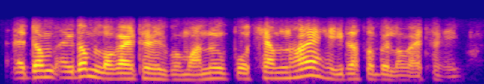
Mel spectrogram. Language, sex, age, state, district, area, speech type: Assamese, male, 18-30, Assam, Golaghat, rural, conversation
